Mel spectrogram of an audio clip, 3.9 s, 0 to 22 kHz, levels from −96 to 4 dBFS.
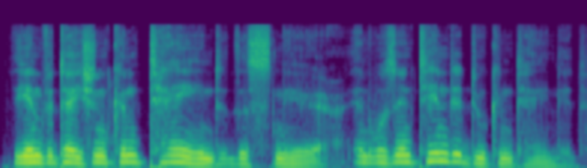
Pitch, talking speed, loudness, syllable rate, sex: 135 Hz, 170 wpm, -18 LUFS, 5.2 syllables/s, male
